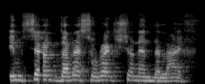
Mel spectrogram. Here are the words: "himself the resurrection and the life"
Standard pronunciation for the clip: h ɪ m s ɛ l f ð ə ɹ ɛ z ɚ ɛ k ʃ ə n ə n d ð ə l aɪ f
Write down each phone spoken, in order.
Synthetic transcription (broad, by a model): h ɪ m s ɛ l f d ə ɹ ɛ s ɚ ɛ k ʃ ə n ə n d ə l aɪ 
